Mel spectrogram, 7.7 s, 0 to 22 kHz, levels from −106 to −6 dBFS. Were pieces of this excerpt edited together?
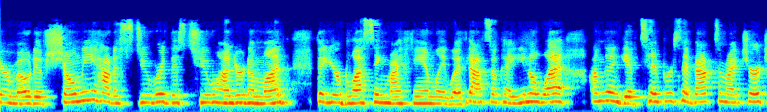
yes; 1 cut; at 4.7 s

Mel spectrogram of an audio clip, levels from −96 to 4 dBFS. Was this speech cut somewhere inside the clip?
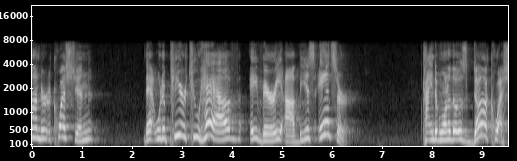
no; 0 cuts

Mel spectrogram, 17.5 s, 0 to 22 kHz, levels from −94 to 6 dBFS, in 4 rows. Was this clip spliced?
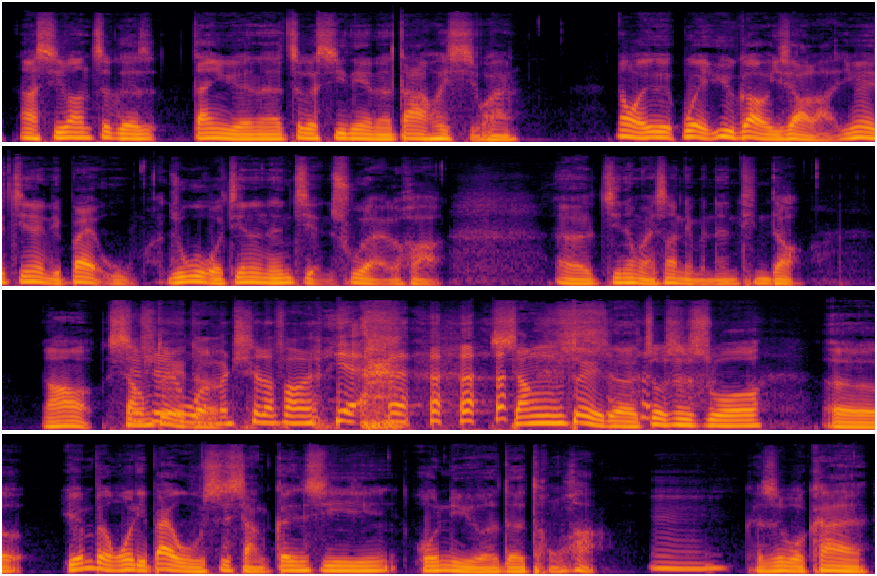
no; 0 cuts

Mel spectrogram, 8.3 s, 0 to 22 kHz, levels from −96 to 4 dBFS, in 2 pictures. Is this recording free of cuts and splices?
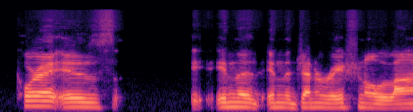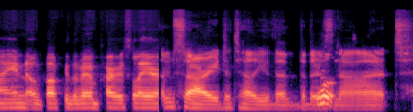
no; 1 cut; at 5.7 s

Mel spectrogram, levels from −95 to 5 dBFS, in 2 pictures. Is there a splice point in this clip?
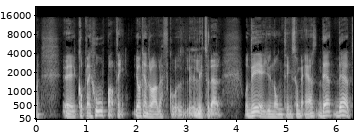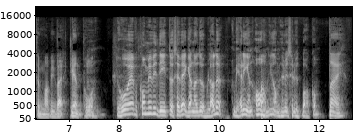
yes; 1 cut; at 7.9 s

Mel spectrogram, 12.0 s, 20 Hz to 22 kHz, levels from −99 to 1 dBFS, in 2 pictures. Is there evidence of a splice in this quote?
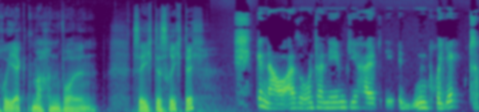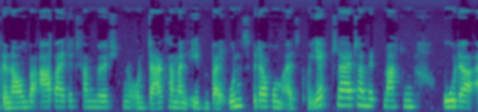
no; 0 cuts

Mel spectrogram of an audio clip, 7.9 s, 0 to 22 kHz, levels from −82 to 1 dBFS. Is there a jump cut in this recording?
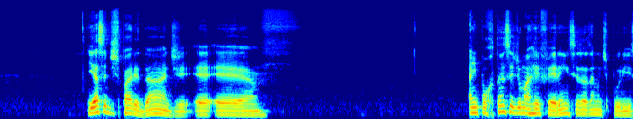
no; 0 cuts

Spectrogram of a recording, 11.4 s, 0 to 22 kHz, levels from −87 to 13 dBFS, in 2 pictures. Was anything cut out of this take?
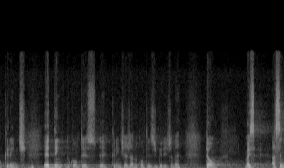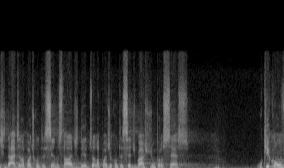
no; 0 cuts

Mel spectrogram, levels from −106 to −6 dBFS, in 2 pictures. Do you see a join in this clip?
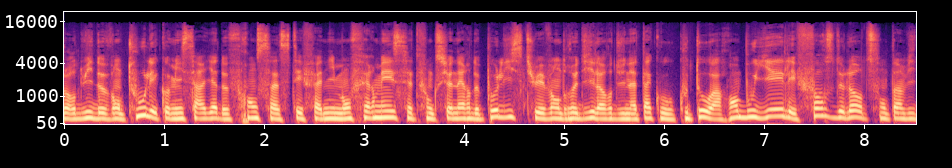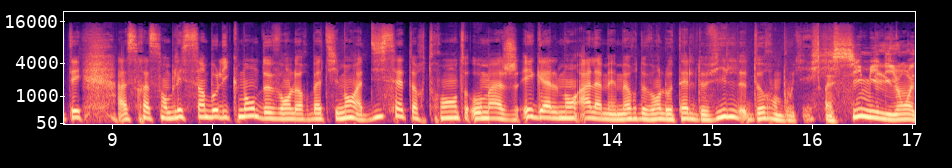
no; 0 cuts

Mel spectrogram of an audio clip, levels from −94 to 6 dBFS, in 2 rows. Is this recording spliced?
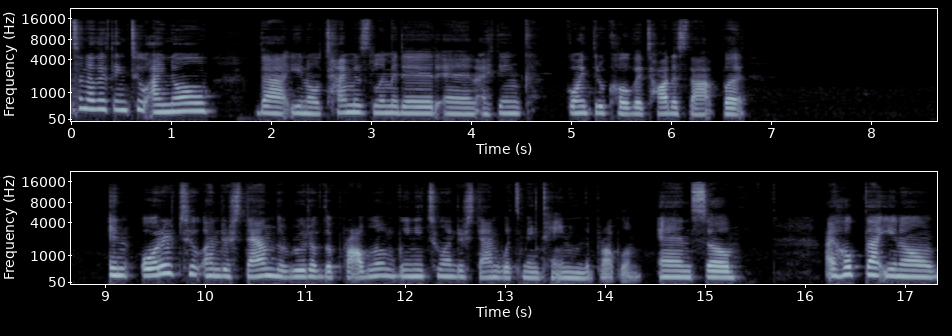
no; 0 cuts

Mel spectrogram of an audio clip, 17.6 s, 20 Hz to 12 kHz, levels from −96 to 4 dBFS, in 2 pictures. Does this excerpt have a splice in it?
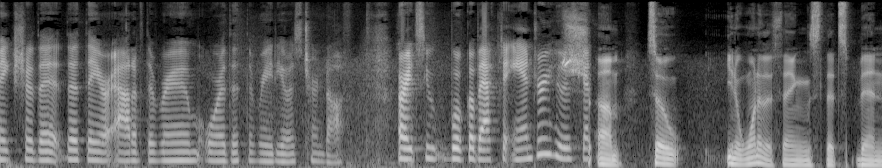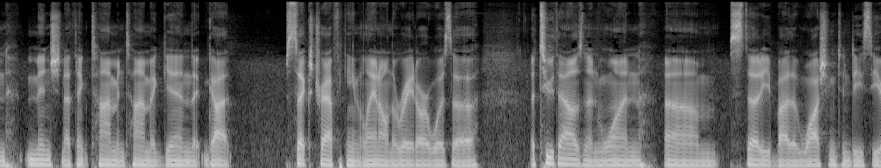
yes; 1 cut; at 5.9 s

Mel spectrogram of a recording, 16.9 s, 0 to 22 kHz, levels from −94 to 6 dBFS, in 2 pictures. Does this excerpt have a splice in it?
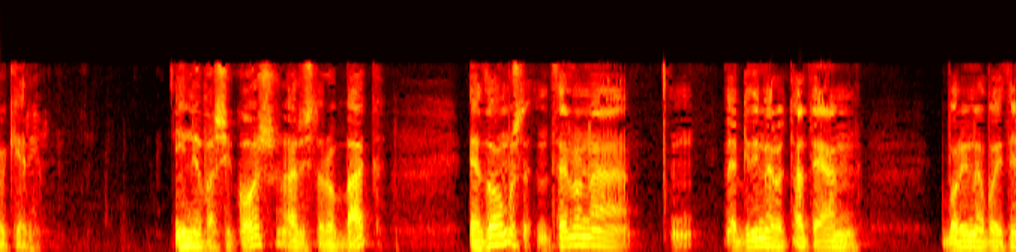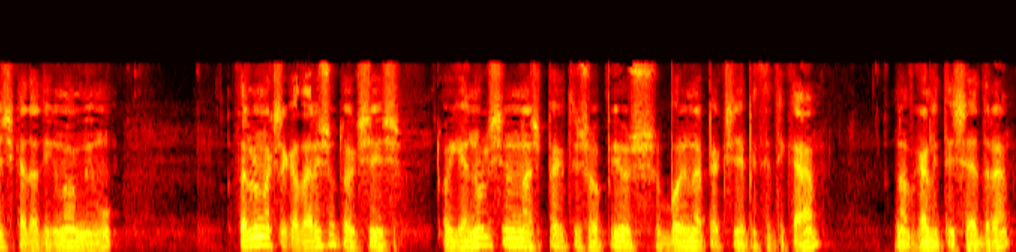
no; 0 cuts

